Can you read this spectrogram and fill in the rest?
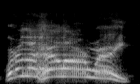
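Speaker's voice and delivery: high startled shout. Acted. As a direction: yell it in alarm. Skull asked, shouted question.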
